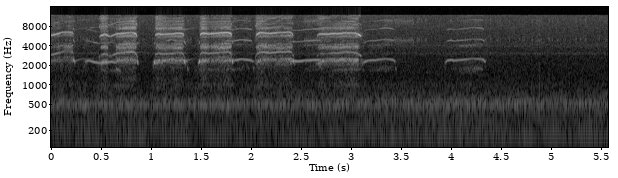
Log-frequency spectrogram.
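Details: Young ospreys squabbling over a fish at the Boulder County nest on August 20, 2017. Five strong whistled chirp bursts in a steady rhythm, then a pause and one fading, slurred note, with a constant low drone.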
